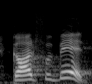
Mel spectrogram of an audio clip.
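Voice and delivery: ordinary delivery

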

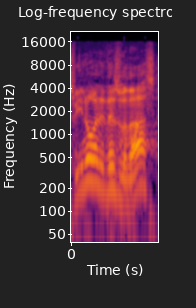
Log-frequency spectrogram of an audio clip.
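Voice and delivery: ordinary talk

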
